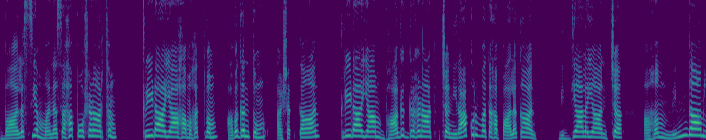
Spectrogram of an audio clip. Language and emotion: Sanskrit, disgusted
